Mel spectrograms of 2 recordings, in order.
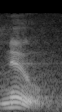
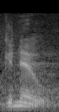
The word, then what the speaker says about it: GNU: much wordplay is that, according to the dictionary, it's pronounced new. However, when it's the name of this operating system, please ignore the dictionary and pronounce it GNU. If you talk about the new operating system, you will get people very confused.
